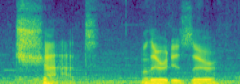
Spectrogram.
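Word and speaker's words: kyat: spelled KY a T which I would pronounce cat but I read online that they pronounce it chat well there it is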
